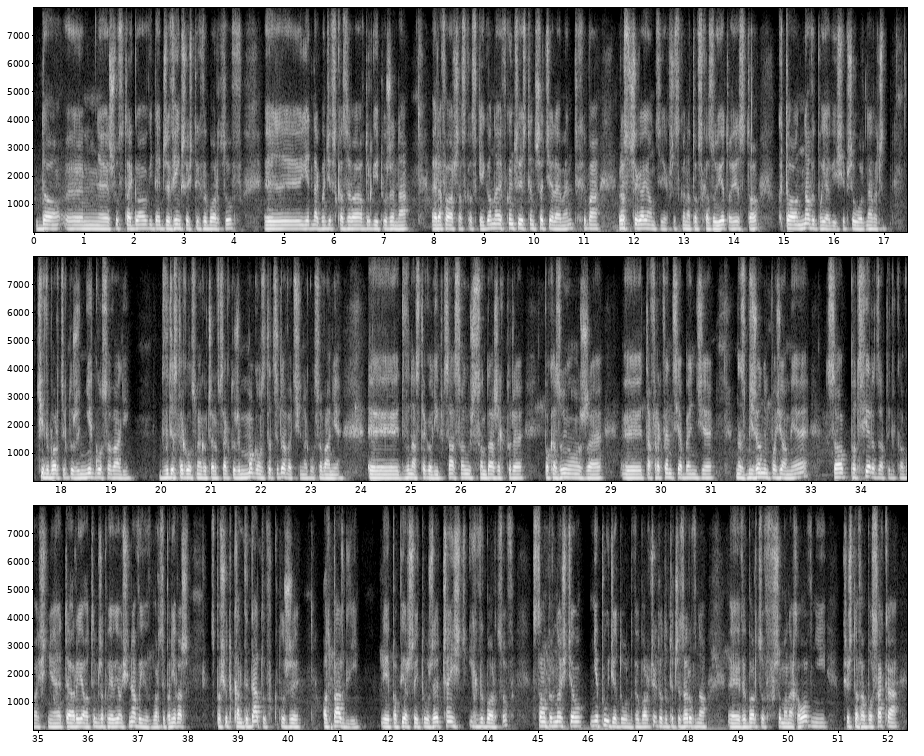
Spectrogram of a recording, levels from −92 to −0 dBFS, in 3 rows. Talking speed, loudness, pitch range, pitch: 125 wpm, -12 LUFS, 130-145 Hz, 135 Hz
